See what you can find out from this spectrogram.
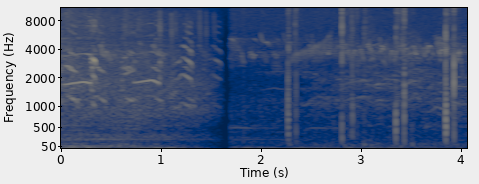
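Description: A crowd of seagulls squawk and cry over one another, loud. After a brief cut, scattered sharp knocking taps follow, with fainter calls in the background.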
